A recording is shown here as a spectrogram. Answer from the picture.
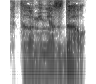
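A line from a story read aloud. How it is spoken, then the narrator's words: Young man rasping. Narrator (Russian): прохрипел парень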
